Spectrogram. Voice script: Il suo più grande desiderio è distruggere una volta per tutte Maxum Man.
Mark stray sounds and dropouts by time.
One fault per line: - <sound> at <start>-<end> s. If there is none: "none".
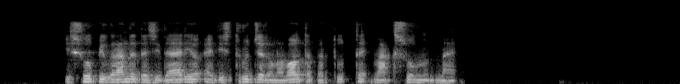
none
